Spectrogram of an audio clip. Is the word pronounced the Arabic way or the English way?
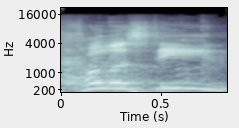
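Arabic. The word has an Arabic pronunciation. The name feels free.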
